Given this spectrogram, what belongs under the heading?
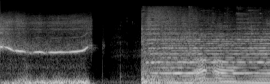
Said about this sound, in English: And we're just going to whistle in and open up the doors on the studio and whistle in on the horses. Here we go on the count of three.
